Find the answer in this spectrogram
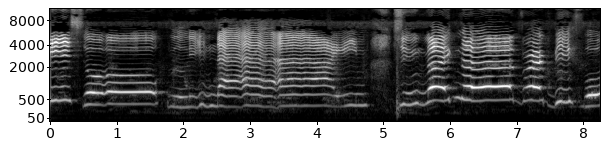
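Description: A young girl singing unaccompanied, holding long sustained notes with short breaks between phrases.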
